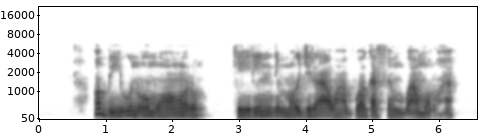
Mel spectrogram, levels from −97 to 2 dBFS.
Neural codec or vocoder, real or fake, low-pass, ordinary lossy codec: vocoder, 44.1 kHz, 128 mel bands every 256 samples, BigVGAN v2; fake; 5.4 kHz; none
